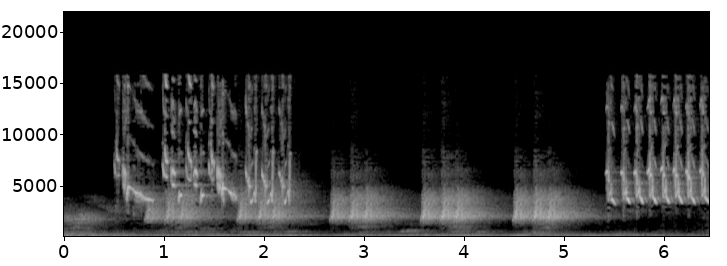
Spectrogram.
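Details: Song of a Himalayan goldfinch (subulata): a series of lively twittering phrases mixing high tinkling notes with buzzier chatter, repeated roughly every second, ending in a fast run of bright chips.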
